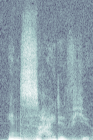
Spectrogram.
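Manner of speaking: breathy hushed whisper; soft whispered aside to the congregation. Acted. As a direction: drop to a whisper on the last words. Whispered close of a line.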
